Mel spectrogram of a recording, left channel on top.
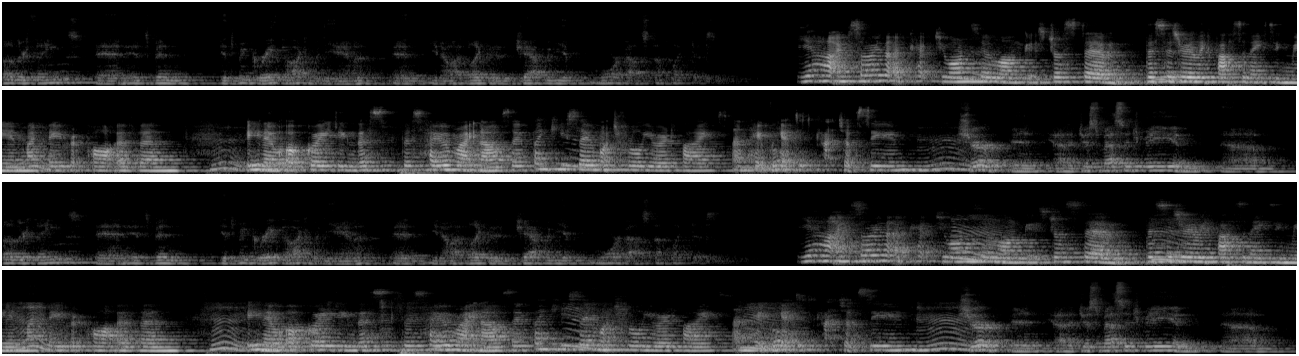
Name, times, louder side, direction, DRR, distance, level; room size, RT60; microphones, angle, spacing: voice 1, 0.0-1.9 2.2-7.1 20.6-20.8 22.5-25.7, right 1 dB, 10° left, -2 dB, 1.0 m, -37 dB
voice 2, 8.0-15.1 15.4-20.8 21.3-22.0, left 1 dB, 75° left, 4 dB, 0.8 m, -26 dB
sound 1, 9.5-10.2 11.5-12.3 13.0-13.7 15.0-15.5 15.7-15.8 16.7-17.4 18.5-19.3 20.3-21.1 22.1-22.8, right 3 dB, 60° right, 0.4 m, -34 dB
9.1 x 5.2 x 2.5 m, 1.1 s
head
